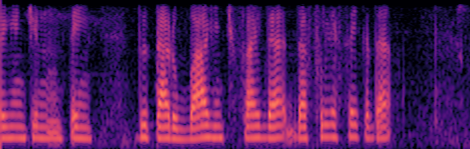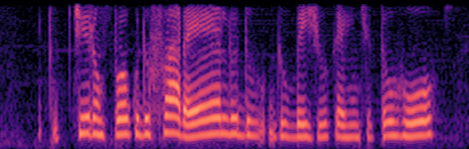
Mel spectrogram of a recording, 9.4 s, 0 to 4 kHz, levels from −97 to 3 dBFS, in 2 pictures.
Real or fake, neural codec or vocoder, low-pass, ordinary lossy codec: real; none; 3.6 kHz; none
